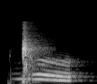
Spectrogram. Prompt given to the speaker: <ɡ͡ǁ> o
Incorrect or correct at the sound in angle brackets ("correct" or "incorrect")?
correct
